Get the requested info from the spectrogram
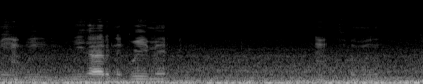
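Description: Steady low rumble of a car's interior, the sound of a car seen from inside its cabin, with a man talking faintly over it in a phone recording.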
